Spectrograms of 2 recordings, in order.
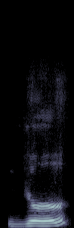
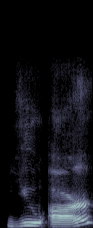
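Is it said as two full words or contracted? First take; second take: contracted; two words. First: The words are contracted into one syllable. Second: Both words are said fully and separately. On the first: "comes out sounding like you're" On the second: "instead of you are"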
